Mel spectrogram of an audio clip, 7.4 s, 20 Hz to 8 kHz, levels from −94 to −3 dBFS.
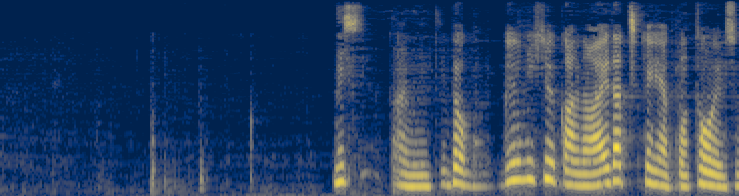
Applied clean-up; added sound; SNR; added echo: neural mask model DeepFilterNet 3.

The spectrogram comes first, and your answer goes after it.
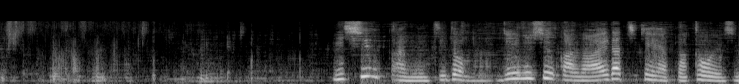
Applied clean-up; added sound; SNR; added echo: neural separator model SepFormer DNS4.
